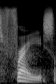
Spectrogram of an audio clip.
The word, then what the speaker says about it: Frase: But then we're using this other tool called Phrase, and it's spelt with an F, but I can't remember exactly. We can put the link in the show notes, but it's Phrase. Like, it's playing off the word phrase, but with an F.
